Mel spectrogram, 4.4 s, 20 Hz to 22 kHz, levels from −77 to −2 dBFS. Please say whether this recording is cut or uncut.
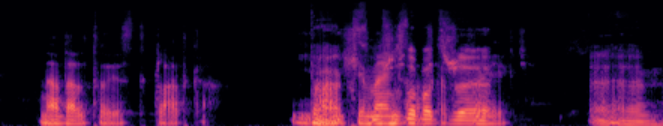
uncut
